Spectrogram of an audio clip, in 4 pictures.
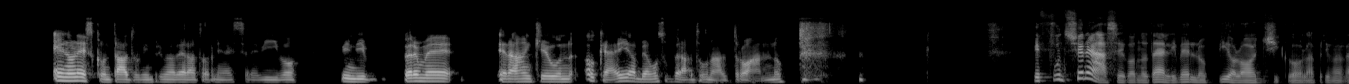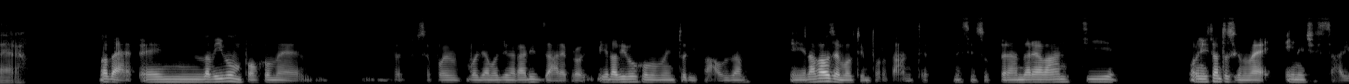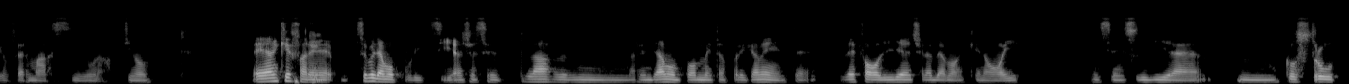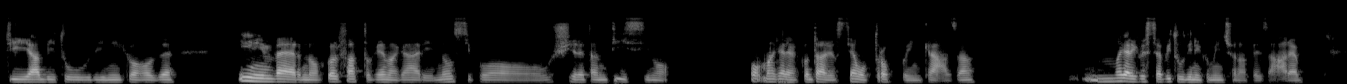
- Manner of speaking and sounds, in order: chuckle; other background noise; tapping
- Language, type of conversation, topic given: Italian, podcast, Come fa la primavera a trasformare i paesaggi e le piante?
